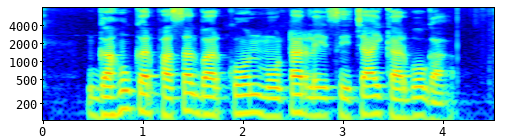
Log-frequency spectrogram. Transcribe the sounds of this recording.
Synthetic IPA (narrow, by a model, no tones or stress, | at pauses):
ɡəɦũkəɾpʰəsəlbəɾkoːnmoːʈəɾlesɪt͡ʃaːikəɾboːɡaː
